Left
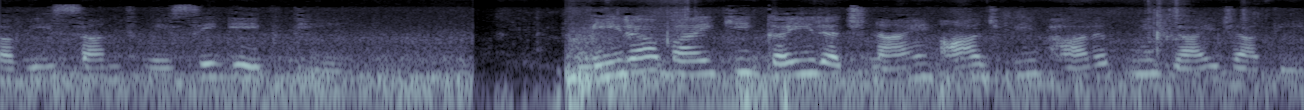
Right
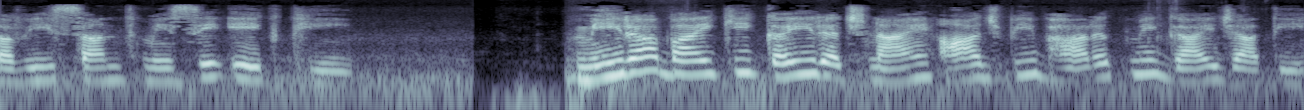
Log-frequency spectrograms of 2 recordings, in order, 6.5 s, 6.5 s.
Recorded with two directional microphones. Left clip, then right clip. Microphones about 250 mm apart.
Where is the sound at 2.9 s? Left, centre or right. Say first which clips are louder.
Right 19 dB; right.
